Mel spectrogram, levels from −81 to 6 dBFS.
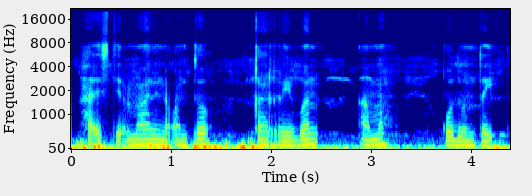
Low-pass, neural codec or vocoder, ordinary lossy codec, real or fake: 19.8 kHz; autoencoder, 48 kHz, 128 numbers a frame, DAC-VAE, trained on Japanese speech; none; fake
